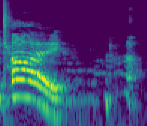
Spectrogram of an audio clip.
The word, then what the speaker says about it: Ti: just go nut 3080 tie dude well i say that because i originally came from the mountain bike industry and ti is pronounced thai yeah so it's meant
